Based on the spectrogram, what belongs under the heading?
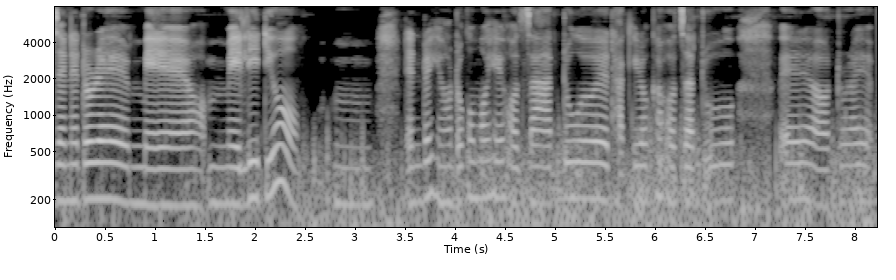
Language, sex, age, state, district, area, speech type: Assamese, female, 30-45, Assam, Sivasagar, rural, spontaneous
